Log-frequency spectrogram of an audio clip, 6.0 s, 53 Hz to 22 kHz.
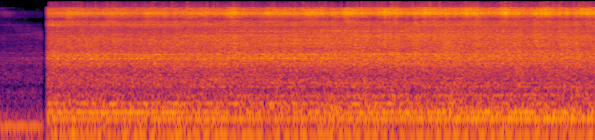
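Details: Newly bought Gehl 100 grinder mixer with hydraulic augers, grinding shell corn: steady even drone with a low hum, no knocks or surging. Normal, smooth running.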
